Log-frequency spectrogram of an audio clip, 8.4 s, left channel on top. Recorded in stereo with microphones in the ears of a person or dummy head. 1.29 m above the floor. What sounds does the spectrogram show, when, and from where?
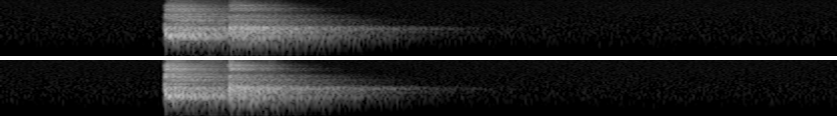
1.6 s a cough: 45° right (ahead or behind), 0.8 m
